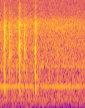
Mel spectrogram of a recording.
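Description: A computer keyboard being typed on, with four crisp, close keystrokes spaced irregularly across a quiet moment, three in quick succession and one after a pause.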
